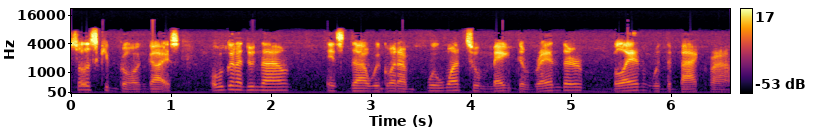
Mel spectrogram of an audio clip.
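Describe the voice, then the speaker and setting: A man's medium-pitched voice with a non-native accent, ordinary pitch variation and a moderate pace. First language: not English. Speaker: graphic design tutorial maker. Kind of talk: software tutorial. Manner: casual, hesitant with fillers.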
